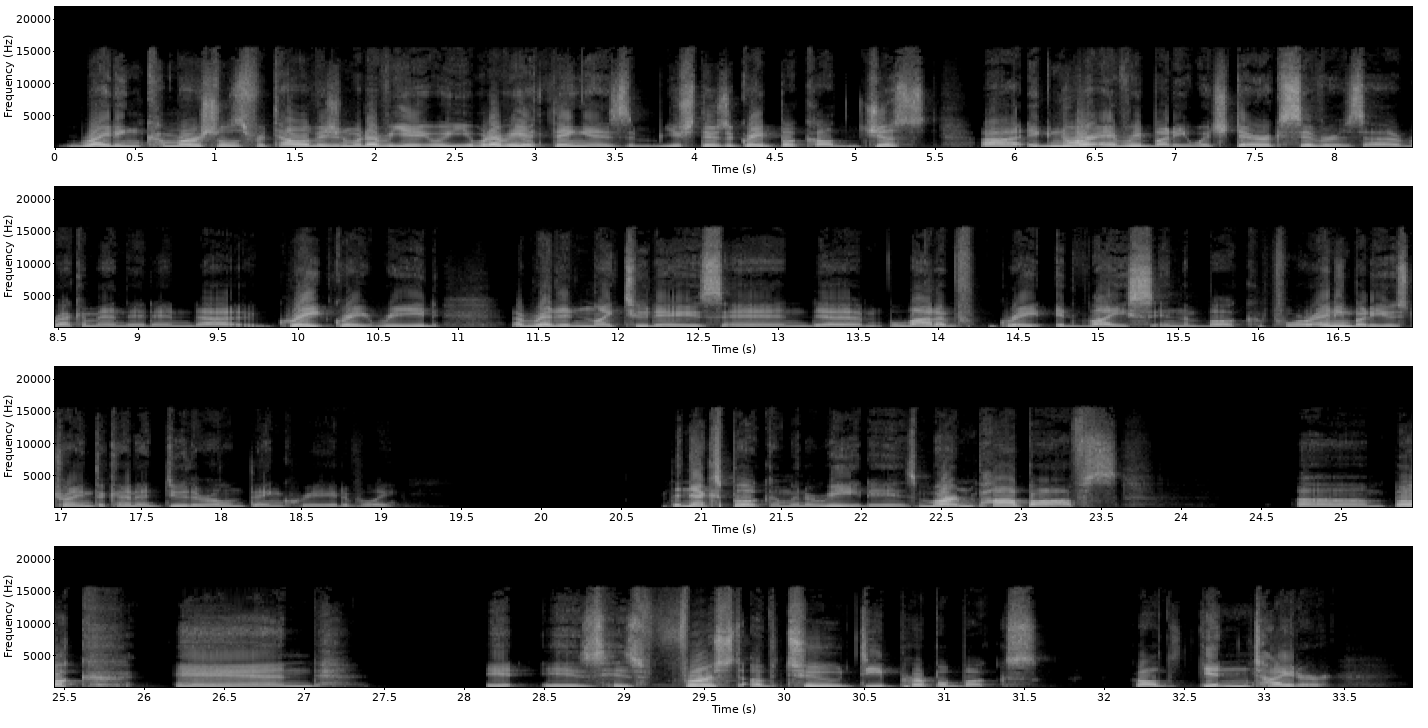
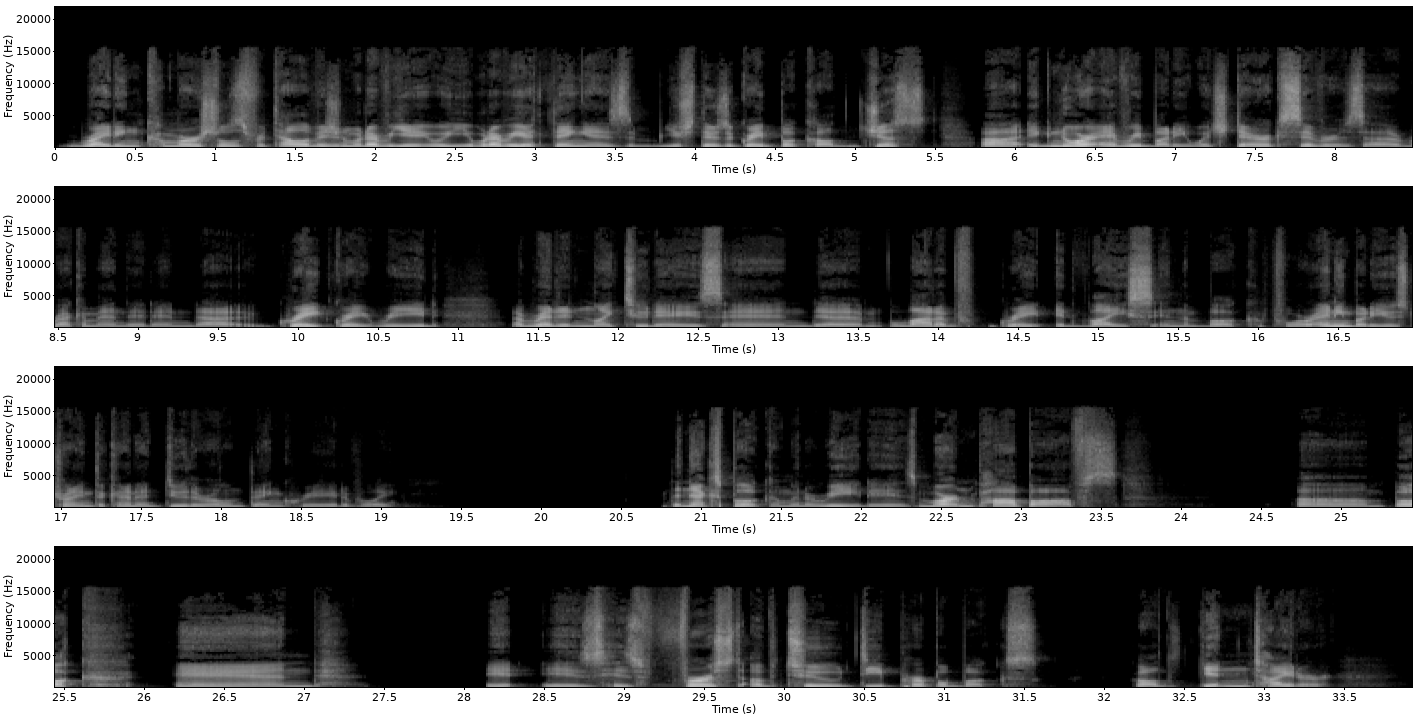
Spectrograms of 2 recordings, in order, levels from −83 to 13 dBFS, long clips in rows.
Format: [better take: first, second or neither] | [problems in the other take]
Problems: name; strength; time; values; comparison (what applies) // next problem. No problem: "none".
second | distortion; slight; 10 dB below the speech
